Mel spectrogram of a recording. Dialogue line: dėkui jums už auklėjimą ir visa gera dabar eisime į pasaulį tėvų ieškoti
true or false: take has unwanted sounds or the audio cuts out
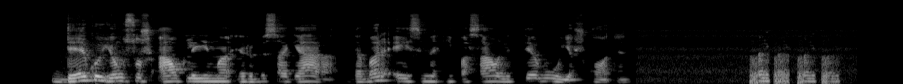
true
